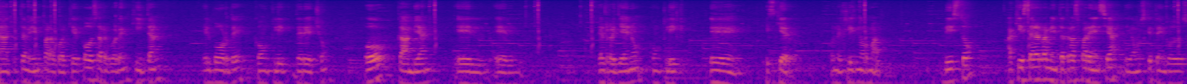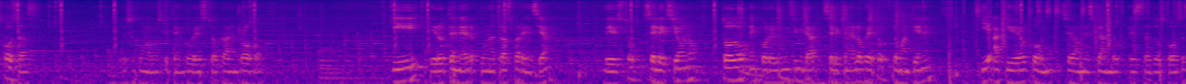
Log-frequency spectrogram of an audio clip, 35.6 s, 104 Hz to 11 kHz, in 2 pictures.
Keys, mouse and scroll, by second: 0.4 click, 0.7 click, 1.1 click, 2.0 right click, 6.7 click, 8.3 click, 9.1 click, 13.2 click, 15.6 click, 17.9 click, 18.2 click, 18.8 click, 20.6 click, 21.8 click, 22.6 Page_Down, 23.9 click, 24.4 click, 25.6 click, 26.1-26.5 scroll, 27.6 click, 31.9 click, 33.6 click, 34.8 click, 35.2-35.5 scroll.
